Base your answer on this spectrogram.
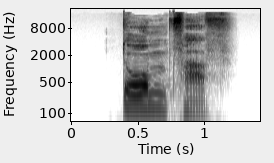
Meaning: bullfinch (Pyrrhula pyrrhula)
- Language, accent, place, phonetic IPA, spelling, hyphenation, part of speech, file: German, Germany, Berlin, [ˈdoːmp͡faf], Dompfaff, Dom‧pfaff, noun, De-Dompfaff.ogg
